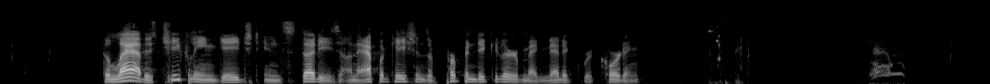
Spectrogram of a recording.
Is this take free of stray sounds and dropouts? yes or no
no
